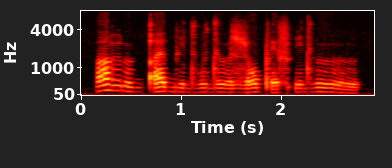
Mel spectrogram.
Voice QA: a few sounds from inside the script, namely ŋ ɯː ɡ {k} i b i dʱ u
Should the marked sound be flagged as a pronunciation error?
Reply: yes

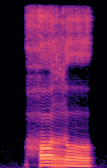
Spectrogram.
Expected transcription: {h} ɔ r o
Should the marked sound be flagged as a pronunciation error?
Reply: no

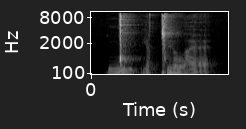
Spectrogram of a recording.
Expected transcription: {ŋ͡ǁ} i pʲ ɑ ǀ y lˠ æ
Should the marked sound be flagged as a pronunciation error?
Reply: yes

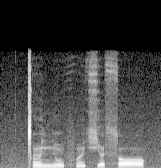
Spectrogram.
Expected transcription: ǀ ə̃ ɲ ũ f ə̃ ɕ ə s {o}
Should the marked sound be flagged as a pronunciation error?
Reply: yes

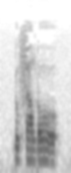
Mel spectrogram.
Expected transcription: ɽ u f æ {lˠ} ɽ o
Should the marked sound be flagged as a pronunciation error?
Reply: no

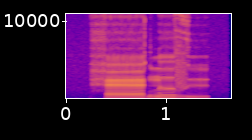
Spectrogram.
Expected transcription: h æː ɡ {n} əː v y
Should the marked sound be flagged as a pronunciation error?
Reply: no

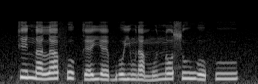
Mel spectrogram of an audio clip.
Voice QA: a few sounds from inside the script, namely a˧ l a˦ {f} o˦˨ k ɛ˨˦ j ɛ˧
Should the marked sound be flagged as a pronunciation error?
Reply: no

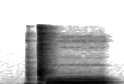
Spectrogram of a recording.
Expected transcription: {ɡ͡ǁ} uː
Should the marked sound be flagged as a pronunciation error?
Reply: yes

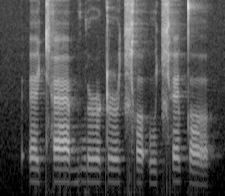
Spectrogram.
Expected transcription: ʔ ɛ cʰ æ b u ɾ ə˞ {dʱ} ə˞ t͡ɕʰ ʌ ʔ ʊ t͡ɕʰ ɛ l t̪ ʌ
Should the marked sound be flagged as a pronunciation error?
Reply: yes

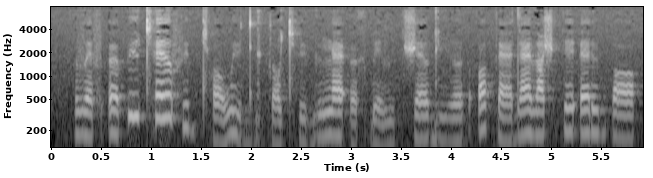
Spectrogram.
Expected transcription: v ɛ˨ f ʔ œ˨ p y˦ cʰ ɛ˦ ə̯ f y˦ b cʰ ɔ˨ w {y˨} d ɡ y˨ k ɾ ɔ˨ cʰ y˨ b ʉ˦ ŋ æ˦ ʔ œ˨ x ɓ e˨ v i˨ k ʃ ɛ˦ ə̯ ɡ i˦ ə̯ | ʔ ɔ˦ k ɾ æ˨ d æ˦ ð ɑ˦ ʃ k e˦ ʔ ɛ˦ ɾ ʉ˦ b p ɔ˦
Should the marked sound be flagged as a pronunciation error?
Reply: yes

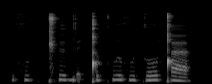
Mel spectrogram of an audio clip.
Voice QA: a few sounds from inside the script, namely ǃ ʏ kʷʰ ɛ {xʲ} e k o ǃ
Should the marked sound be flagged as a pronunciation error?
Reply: yes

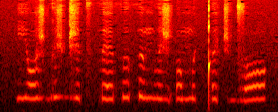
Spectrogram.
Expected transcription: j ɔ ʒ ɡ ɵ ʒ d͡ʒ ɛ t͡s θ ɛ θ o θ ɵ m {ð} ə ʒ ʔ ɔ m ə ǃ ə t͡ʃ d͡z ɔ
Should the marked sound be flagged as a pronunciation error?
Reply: no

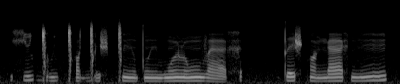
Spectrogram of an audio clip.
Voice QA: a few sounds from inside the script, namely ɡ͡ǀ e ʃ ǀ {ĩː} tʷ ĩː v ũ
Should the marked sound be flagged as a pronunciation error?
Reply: no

